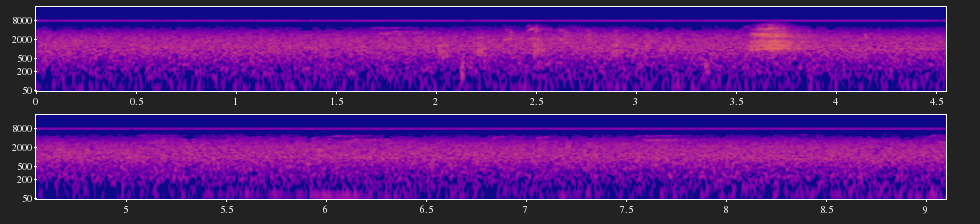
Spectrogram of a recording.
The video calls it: Gray heron voice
